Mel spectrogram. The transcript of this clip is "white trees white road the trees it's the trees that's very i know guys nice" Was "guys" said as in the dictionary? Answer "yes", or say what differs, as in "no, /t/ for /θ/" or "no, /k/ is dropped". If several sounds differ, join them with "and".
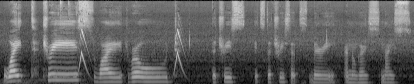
no, /s/ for /z/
